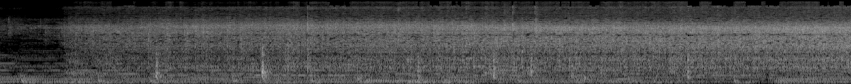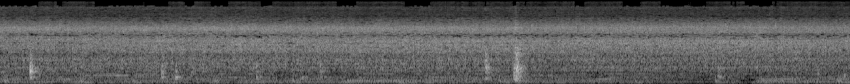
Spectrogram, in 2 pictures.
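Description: Raw nethili anchovies sizzle in a pan for an iguru curry, a steady close frying hiss that holds evenly and grows slightly fuller, with a few faint clicks of the pan and no voices.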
